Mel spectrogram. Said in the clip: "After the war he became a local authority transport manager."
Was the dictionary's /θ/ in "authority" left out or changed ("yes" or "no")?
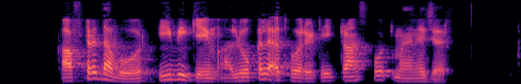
yes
